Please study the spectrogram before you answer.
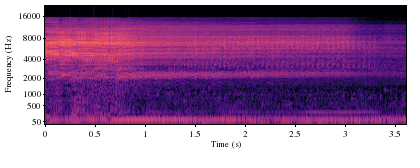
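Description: A cicada sings a steady, high, shrill buzz that slowly fades.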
